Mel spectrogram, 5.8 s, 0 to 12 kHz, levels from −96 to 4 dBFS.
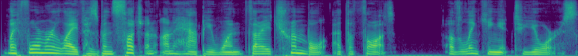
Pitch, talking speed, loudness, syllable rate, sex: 150 Hz, 205 wpm, -19 LUFS, 5.1 syllables/s, male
